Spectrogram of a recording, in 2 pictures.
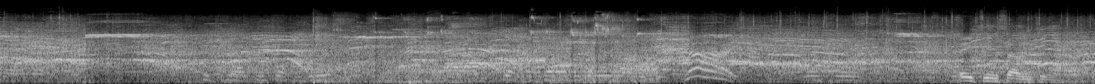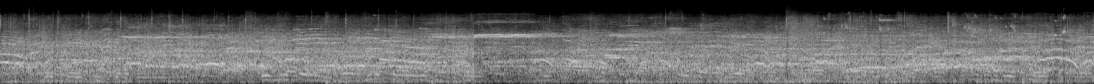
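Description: A large echoing hall is filled with the chatter and shouts of many players and spectators.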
